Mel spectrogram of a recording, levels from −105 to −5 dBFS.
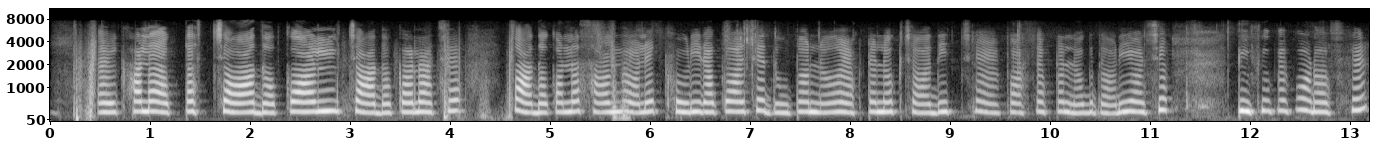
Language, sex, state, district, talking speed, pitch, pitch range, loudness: Bengali, female, West Bengal, North 24 Parganas, 130 wpm, 285 Hz, 270-295 Hz, -21 LUFS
